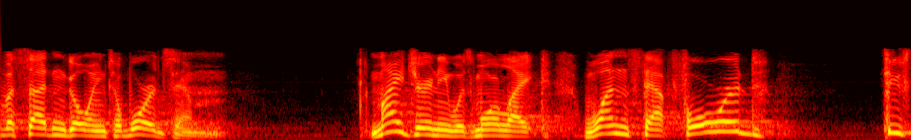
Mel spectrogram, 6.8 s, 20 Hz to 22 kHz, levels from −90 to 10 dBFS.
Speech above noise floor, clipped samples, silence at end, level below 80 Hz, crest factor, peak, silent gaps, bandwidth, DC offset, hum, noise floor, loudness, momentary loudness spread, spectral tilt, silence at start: 43 dB; under 0.1%; 0 s; -64 dBFS; 18 dB; -6 dBFS; none; 5.4 kHz; under 0.1%; none; -65 dBFS; -23 LUFS; 12 LU; -9 dB/octave; 0 s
